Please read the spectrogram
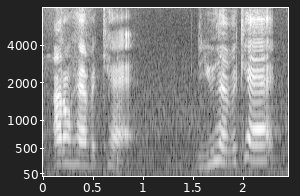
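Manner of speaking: plain reading voice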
